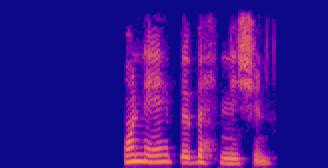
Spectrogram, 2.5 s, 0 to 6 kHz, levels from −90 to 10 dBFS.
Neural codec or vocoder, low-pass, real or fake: none; 5.4 kHz; real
